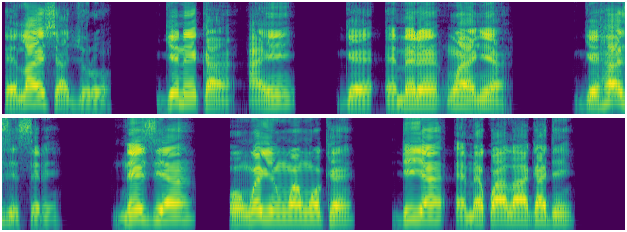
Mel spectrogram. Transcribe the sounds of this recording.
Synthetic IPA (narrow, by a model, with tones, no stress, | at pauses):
e˨la˦ɪ˦ʃa˨d͡ʒʊ˨ɾʊ̰˨ | ɡɪ˦nɪ˦ka˨a˨ɲɪ˦ | ɡe˨e˨me˦ɾe˦ŋʷa˦˨ɲɪ˦a̰˨ | ɡe˨ɦa˦zi˨sɪ˨ɾɪ̰˨ | ne˦zi˦a˦ | o˨ŋʷe˦ɣɪ˦ŋʷa˦ŋʷo˦ke˦ | dɪ˦ja˦e˨me˦kʷa˦la˦a˦ɡa˦dɪ˦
